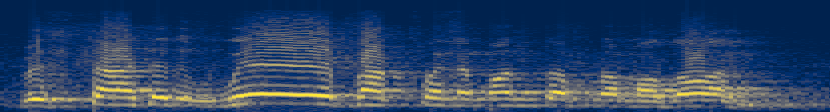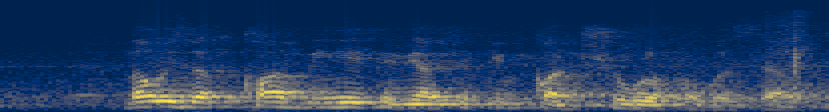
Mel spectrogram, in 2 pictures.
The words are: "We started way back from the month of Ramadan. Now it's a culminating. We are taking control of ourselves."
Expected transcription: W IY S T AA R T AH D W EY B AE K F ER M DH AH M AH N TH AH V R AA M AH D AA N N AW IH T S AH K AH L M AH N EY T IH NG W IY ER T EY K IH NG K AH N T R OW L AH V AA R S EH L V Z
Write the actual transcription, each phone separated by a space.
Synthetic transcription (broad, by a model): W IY S T AA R T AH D W EY B AE K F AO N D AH M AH N T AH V R AA M AH D AA N N AW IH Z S AH K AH M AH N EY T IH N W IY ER T EY K IH NG K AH N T R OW L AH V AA S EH L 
